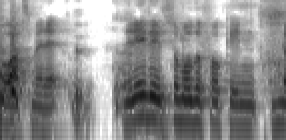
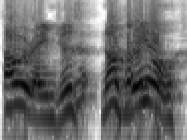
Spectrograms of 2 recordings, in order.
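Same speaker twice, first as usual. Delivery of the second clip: higher, louder dismissive dad; mock dismissive dad; 9 semitones higher, 12 dB louder than usual. Dad telling kid Power Rangers aren't real, hammed-up. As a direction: play the dad waving off toys.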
